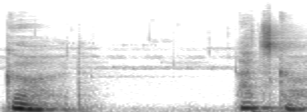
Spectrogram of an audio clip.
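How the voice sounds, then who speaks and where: A man playing a hesitant, courteous young colonial lawman in a period audio drama, formal and earnest with halting phrasing. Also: dark tone, in a whisper. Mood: uneasy, courteous. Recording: roomy echo.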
